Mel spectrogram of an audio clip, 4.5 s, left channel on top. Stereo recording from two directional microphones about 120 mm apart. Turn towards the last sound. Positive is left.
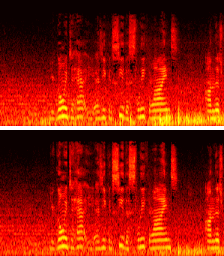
turn(degrees=-45)  # may be behind; listen again after turning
